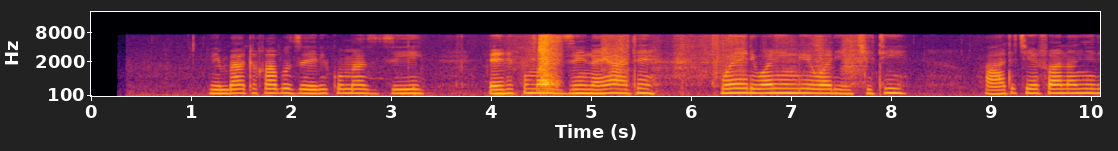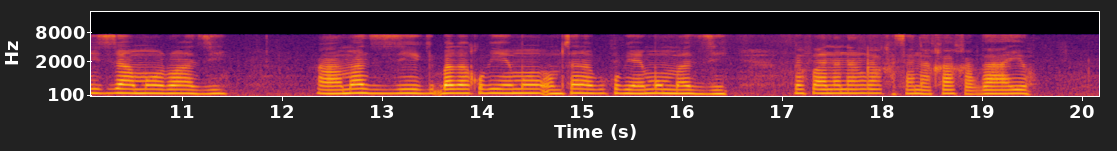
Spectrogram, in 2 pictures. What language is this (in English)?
Ganda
